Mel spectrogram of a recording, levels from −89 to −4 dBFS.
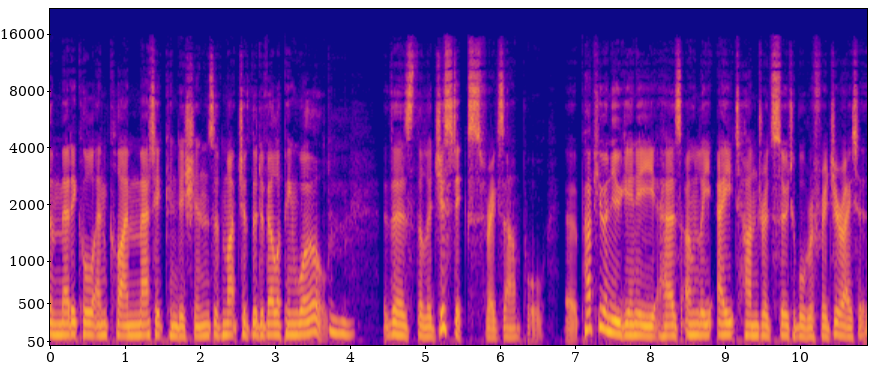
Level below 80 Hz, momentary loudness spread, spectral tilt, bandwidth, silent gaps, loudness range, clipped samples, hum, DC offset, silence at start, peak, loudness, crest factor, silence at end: -52 dBFS; 8 LU; -4.5 dB/octave; 15.5 kHz; none; 2 LU; under 0.1%; none; under 0.1%; 0 s; -2 dBFS; -21 LUFS; 20 dB; 0 s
